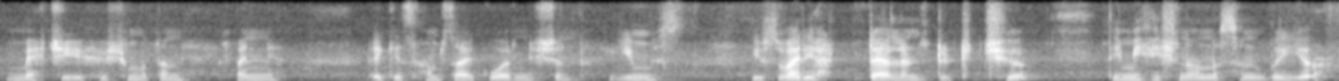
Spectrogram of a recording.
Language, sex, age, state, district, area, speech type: Kashmiri, female, 30-45, Jammu and Kashmir, Bandipora, rural, spontaneous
